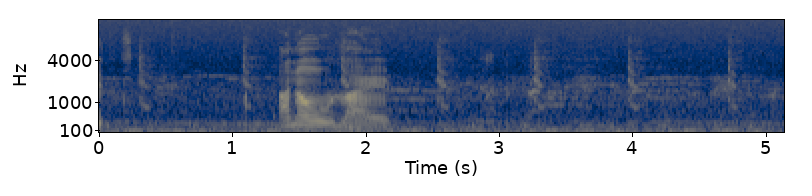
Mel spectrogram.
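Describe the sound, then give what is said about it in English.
Honking bird calls, two short nasal, goose-like honks in quick succession near the middle, stand out over a quiet background with faint scattered ticks. “Are the birds talking for you, yeah? Yeah, I'm the bird whisperer.”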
